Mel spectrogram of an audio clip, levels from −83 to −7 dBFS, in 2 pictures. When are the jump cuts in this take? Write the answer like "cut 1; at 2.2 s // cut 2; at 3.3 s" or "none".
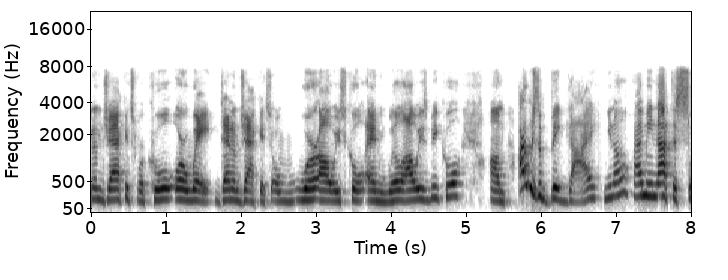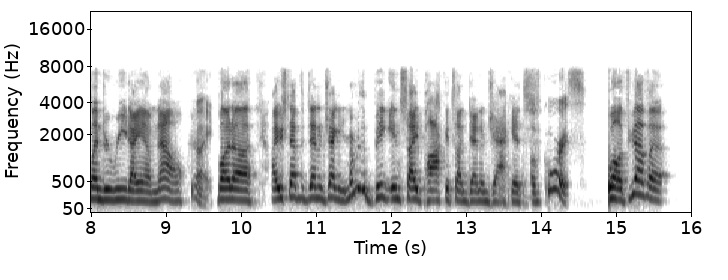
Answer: none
